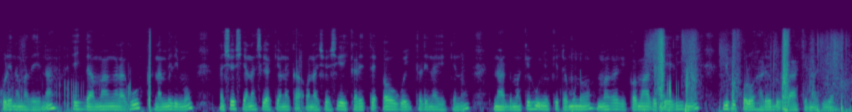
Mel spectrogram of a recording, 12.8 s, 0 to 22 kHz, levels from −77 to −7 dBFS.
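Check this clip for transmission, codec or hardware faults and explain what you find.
One codec fault runs through the whole speech clip. 4-bit ADPCM compression, throughout: each sample is coded as a coarse adaptive step from a prediction. The result is gritty hiss riding every loud syllable, with roughened attacks, and nothing above 7.8 kHz, which fits a 16 kHz stream of about 64 kbps.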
